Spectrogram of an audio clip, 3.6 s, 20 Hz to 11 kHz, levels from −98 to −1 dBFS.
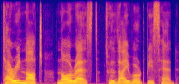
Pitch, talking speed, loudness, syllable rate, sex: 215 Hz, 150 wpm, -15 LUFS, 3.2 syllables/s, female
